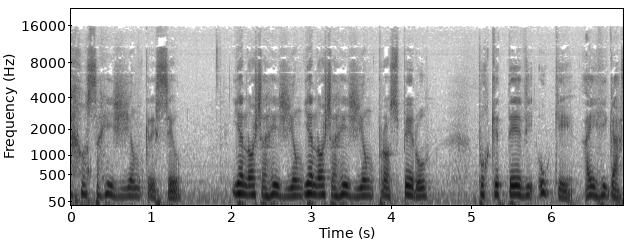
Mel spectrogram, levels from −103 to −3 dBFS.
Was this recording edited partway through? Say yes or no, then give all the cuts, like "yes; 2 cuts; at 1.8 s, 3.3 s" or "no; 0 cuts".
yes; 2 cuts; at 1.9 s, 2.9 s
